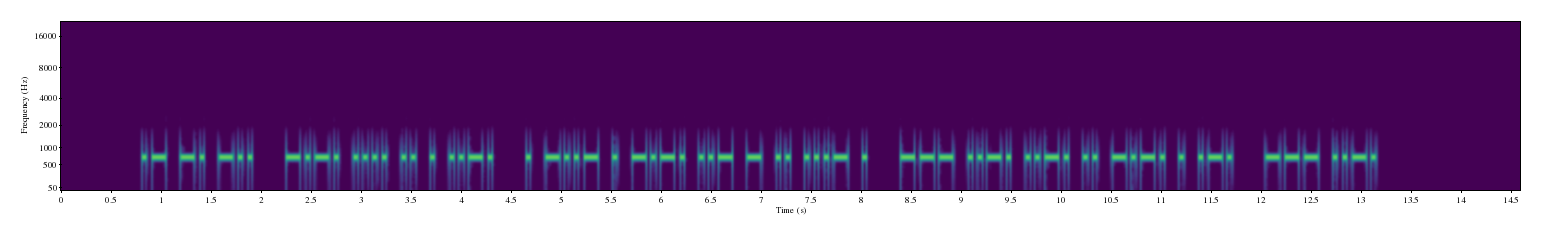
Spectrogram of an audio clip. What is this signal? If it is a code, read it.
Morse code, heard as a keyed tone, about 25 wpm, 700 Hz. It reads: AND CHIEF EXECUTIVE OFFICER OF
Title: Sets of 5 Words Encore2 25wpm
